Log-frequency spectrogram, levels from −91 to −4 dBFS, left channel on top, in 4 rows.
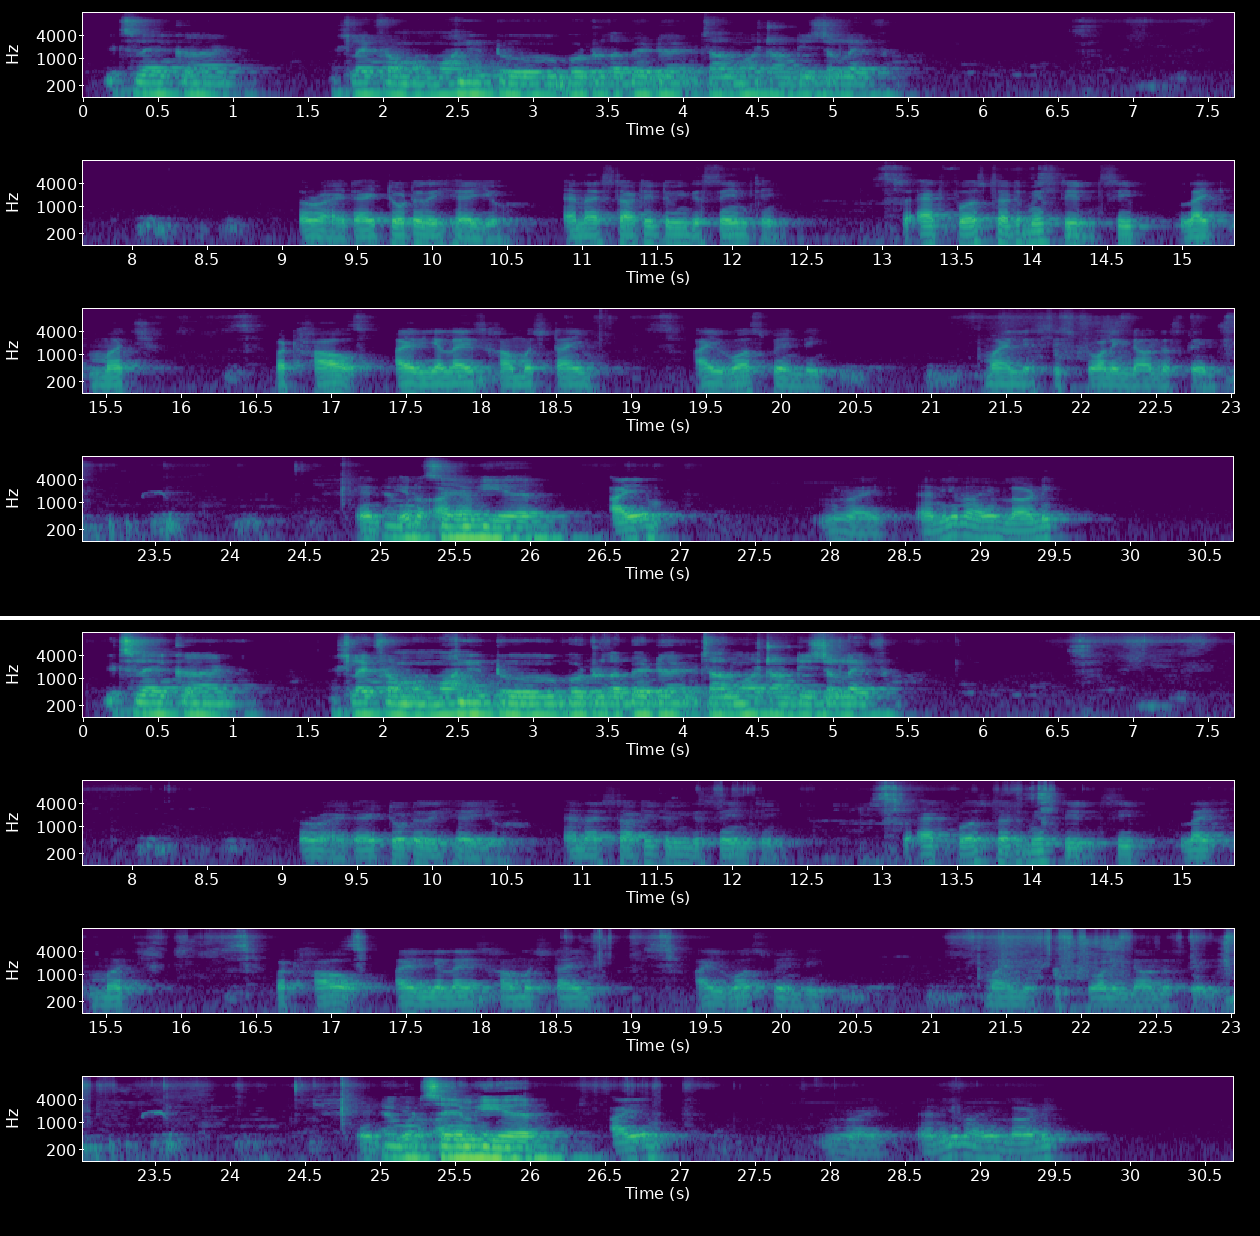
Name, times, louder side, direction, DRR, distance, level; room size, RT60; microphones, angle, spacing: voice 1, 0.1-1.2 1.7-5.5 6.6-6.7 7.0-7.2 13.0-13.2 14.0-14.1 16.3-16.5 19.2-19.3 21.4-22.3 22.9-23.1 23.5-23.6 24.7-26.4, right 5 dB, 55° right, 0.5 m, -36 dB
voice 2, 2.8-3.3 3.8-3.9 4.8-4.9 8.0-8.3 8.6-8.7 9.1-10.5 10.9-12.4 13.1-14.7 15.0-15.8 16.3-16.4 16.6-18.8 19.4-20.6 21.0-23.0 23.5-23.7 24.0-24.2 24.8-25.7 26.5-26.9 27.9-29.5, left 4 dB, 65° left, 0.5 m, -42 dB
7.8 x 4.4 x 6.8 m
head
